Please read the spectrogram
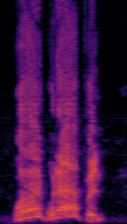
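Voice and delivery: very high, put-on shocked surprise. Retelling a podcast bit where a writer feigns ignorance: imitating Michael Donahue feigning ignorance. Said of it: "acted like he didn't know anything".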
